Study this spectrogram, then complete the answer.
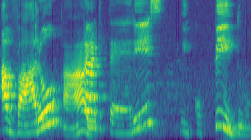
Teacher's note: palavras paroxítonas, que são aquelas que o som é forte na penúltima sílaba.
